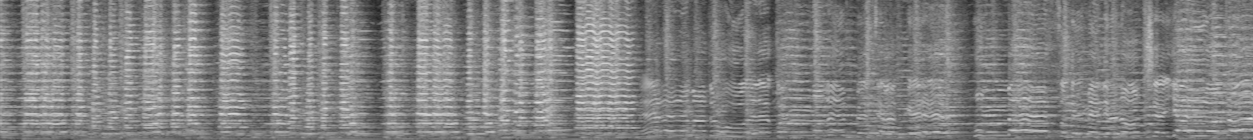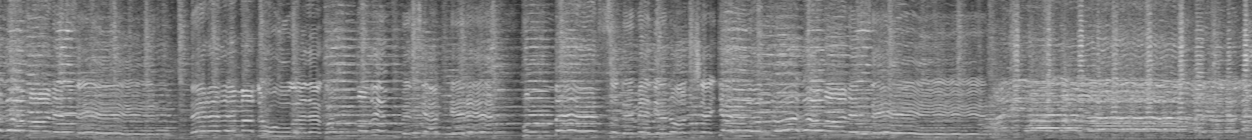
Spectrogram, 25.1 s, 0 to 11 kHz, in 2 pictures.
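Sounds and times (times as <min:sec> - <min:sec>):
violins and guitars playing: 0:00.0 - 0:25.0
woman singing with vibrato: 0:05.8 - 0:25.0.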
